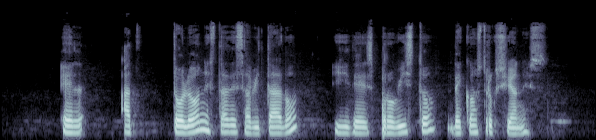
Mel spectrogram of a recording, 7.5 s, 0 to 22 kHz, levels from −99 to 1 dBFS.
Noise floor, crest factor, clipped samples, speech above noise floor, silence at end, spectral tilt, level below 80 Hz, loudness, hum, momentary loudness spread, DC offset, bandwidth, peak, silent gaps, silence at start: -72 dBFS; 18 dB; under 0.1%; 53 dB; 0.4 s; -6 dB/octave; -64 dBFS; -20 LUFS; none; 11 LU; under 0.1%; 12.5 kHz; -2 dBFS; none; 0.75 s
